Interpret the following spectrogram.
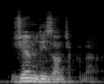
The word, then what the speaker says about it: entrepreneurs: the I like the entrepreneur exactly can you say one more time entrepreneur the S is silent at the end we don't pronounce them now oh okay exactly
